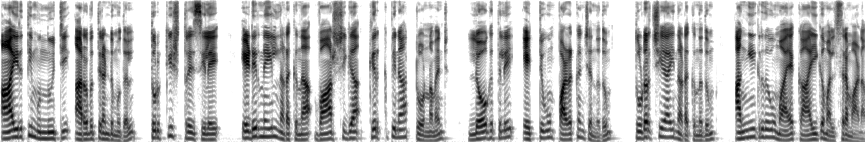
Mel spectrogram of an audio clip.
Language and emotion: Malayalam, neutral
